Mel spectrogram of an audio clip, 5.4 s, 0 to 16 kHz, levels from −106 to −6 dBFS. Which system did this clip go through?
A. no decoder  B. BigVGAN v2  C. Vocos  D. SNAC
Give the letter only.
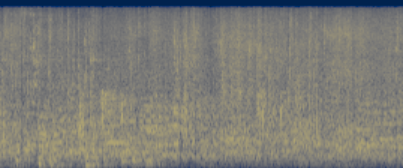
A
